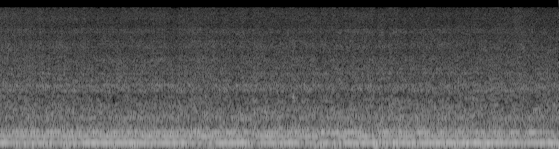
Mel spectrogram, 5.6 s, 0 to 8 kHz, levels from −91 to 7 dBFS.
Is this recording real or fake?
fake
